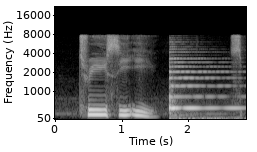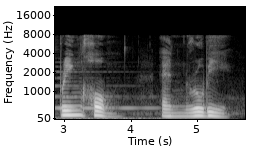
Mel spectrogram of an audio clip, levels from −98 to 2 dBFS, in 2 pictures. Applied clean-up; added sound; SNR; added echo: none; Piano; 8 dB; none.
